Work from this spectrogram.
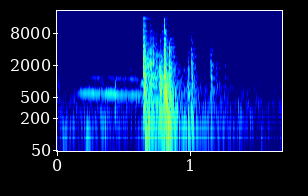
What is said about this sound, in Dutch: Hierop sloot ze de deur.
